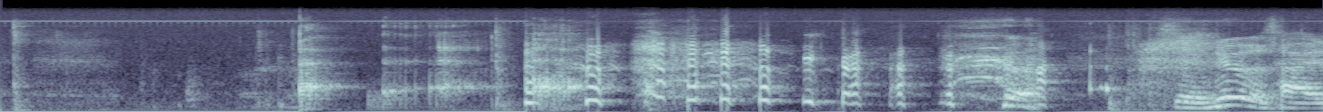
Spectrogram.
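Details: Person burping after drinking, filmed casually while trying to pop knuckles: a series of loud, drawn-out burps mixed with brief talking in a small room.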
